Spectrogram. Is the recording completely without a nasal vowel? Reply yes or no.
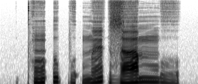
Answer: no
